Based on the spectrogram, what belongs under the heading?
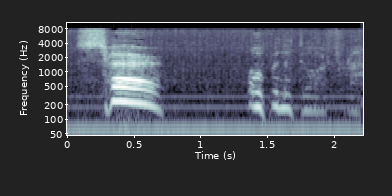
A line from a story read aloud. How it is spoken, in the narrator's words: And sinners are going to be on the outside of that door knocking and pleading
